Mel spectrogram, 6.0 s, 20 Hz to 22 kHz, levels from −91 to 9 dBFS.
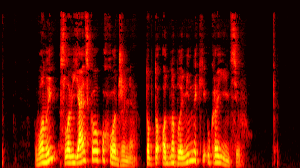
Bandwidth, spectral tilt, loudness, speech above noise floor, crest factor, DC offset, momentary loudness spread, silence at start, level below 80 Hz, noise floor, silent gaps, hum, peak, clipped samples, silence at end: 16.5 kHz; -6.5 dB/octave; -21 LUFS; 53 dB; 18 dB; under 0.1%; 13 LU; 0.7 s; -64 dBFS; -73 dBFS; none; none; -2 dBFS; under 0.1%; 1.2 s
